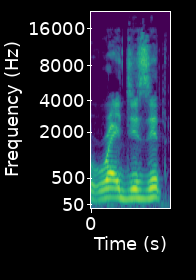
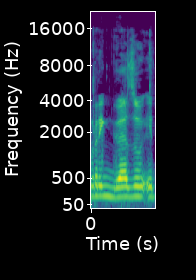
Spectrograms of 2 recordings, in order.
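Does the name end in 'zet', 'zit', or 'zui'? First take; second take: zit; zui. First: The name ends with a 'zit' sound. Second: The name ends with a 'zui' sound. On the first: The speaker calls it wrong. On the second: The speaker calls it right.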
